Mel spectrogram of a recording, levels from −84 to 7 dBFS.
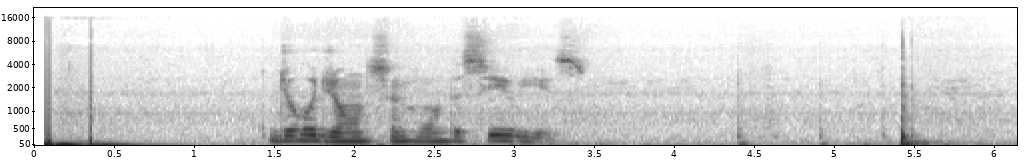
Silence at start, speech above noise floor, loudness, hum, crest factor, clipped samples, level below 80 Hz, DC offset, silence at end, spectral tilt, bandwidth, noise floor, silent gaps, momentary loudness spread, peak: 0.05 s; 28 dB; -22 LUFS; none; 20 dB; under 0.1%; -32 dBFS; under 0.1%; 0.25 s; -7 dB/octave; 14 kHz; -48 dBFS; none; 25 LU; -2 dBFS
